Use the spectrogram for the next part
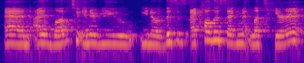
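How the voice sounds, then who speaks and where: A woman's voice: on the high side, moderate pace, a bit bright, reverberant. A woman interviewing a band over a video call, upbeat and friendly, with many fillers. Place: her home in a large US city.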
